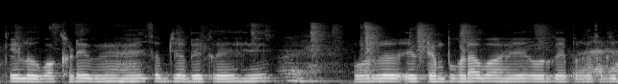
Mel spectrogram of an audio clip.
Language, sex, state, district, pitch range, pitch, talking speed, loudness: Hindi, male, Rajasthan, Jaipur, 135-145 Hz, 140 Hz, 185 wpm, -14 LUFS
